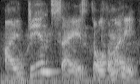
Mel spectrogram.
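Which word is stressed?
didn't. The word 'didn't' is stressed. Nothing was said at all. "Wala akong sinabi"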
